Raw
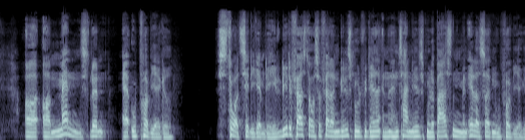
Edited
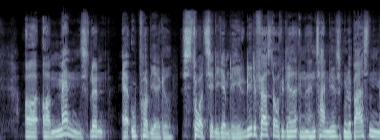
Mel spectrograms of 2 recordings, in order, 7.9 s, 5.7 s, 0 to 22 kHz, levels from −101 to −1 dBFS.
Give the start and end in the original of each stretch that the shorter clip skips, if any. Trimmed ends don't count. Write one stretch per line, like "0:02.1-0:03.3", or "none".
0:02.7-0:03.2
0:04.7-0:05.4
